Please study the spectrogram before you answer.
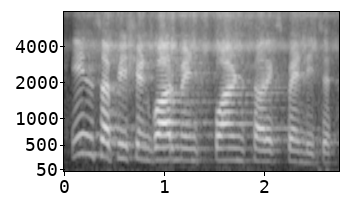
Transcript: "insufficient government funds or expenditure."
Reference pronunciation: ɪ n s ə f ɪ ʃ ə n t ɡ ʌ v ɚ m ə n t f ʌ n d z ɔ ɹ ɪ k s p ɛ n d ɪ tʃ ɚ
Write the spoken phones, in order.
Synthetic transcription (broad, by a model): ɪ n s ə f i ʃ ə n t ɡ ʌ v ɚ m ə n t p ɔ n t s ɔ ɹ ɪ k s p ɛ n d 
